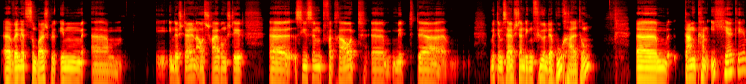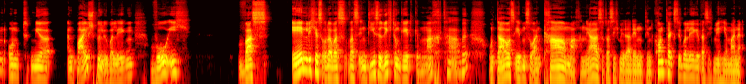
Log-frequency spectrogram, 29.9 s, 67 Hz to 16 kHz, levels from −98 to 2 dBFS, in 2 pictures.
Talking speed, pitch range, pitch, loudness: 140 wpm, 90-115 Hz, 100 Hz, -27 LUFS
